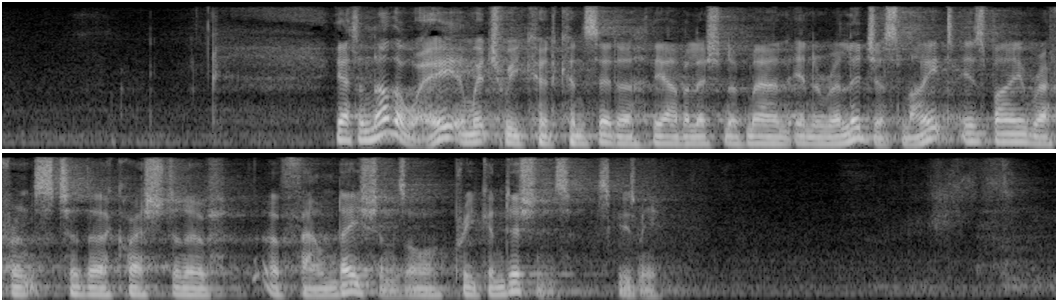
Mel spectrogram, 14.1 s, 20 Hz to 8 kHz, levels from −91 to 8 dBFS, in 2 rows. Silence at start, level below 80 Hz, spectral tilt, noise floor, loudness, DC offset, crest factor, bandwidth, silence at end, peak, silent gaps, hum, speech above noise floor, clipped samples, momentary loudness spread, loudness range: 1.4 s; -42 dBFS; -4.5 dB/octave; -56 dBFS; -21 LUFS; under 0.1%; 20 dB; 7.6 kHz; 0.25 s; -2 dBFS; none; none; 35 dB; under 0.1%; 13 LU; 9 LU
